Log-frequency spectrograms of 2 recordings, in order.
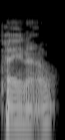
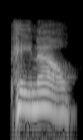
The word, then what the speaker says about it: Paisnel: believe that's pronounced Paisnel. Is You it? don't pronounce the S.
